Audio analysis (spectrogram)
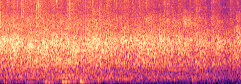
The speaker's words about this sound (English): Give them another round of applause, because that was very good.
